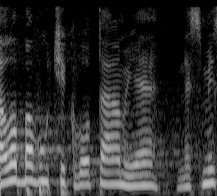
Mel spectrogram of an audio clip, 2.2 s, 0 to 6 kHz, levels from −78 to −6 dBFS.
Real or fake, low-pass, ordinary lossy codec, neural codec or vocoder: real; 5.4 kHz; MP3, 48 kbps; none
